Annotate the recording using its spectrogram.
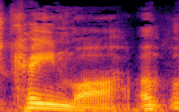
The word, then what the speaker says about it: quinoa: Quinoa? No, it's quinoa. Why don't you spell it like that?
